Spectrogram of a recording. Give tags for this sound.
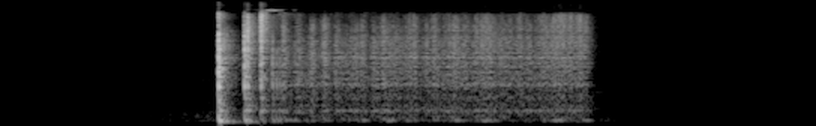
nickle-dropping; drop-money

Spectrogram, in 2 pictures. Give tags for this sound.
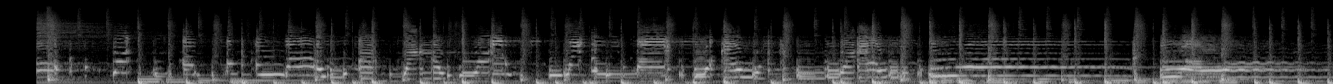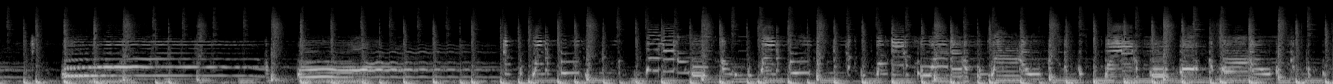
Guitar; Jam; Wah

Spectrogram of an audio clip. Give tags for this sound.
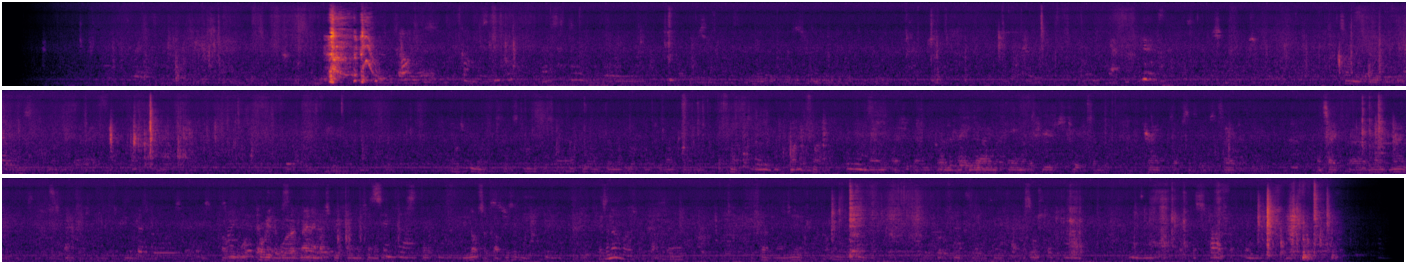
ambience; cough; voice; british-library; speech; library; atmosphere; field-recording

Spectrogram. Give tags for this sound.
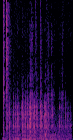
chair; moving

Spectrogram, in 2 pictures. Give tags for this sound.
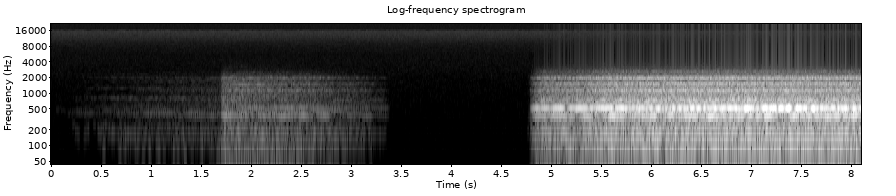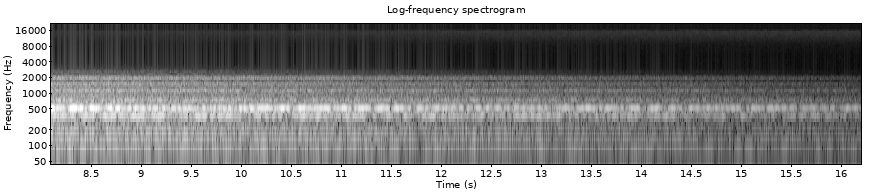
ambient; space; surround; drone; deep-space

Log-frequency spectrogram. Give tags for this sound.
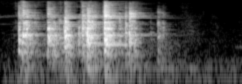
bars; container; handling; Metal

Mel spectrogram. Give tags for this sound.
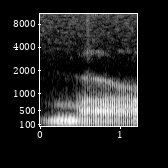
stomach-grumble; human; stomach; tummy; foley

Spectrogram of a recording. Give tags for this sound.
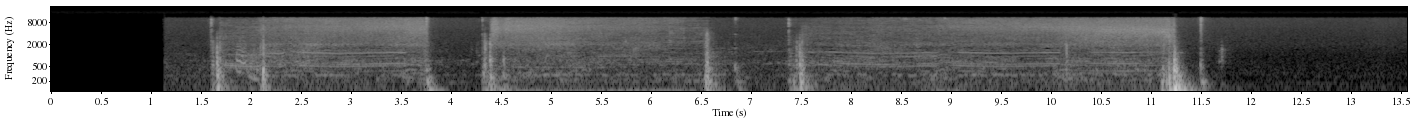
Window; robot

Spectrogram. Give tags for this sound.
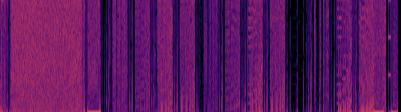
noise; static; audacity; raw; electronic

